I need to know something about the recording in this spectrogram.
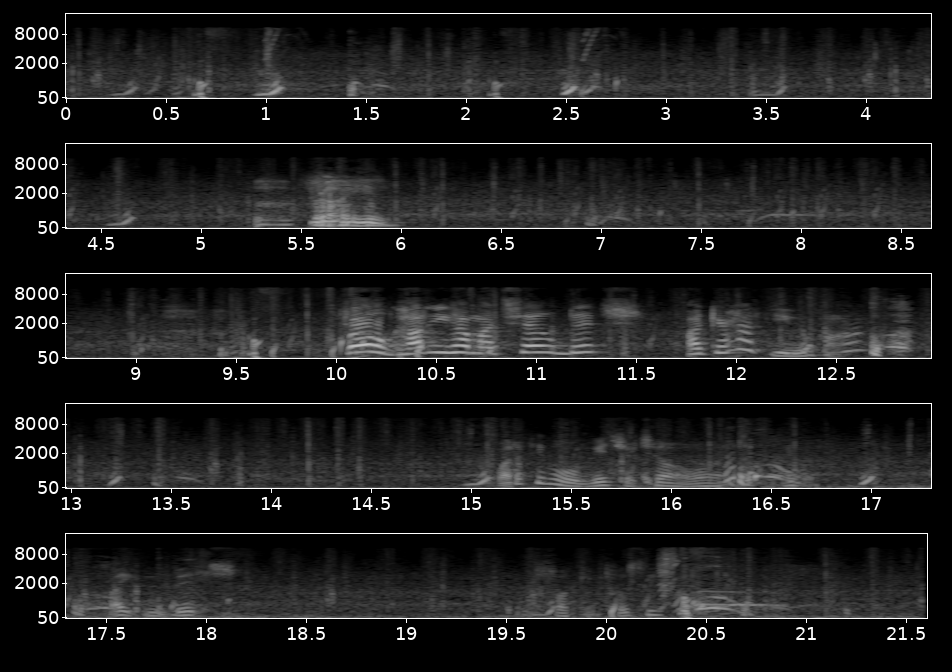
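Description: Cartoon characters' footsteps patter quickly in a game.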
